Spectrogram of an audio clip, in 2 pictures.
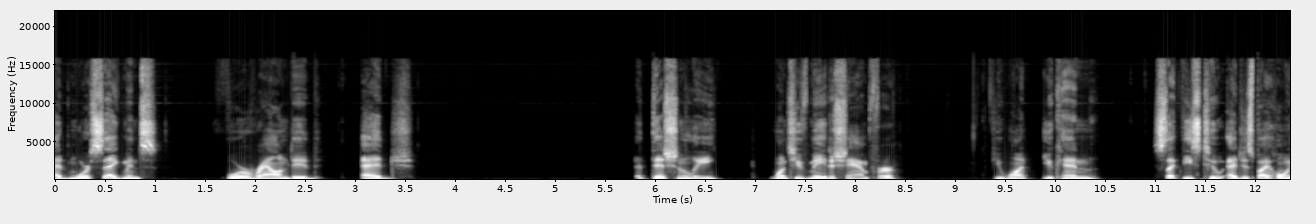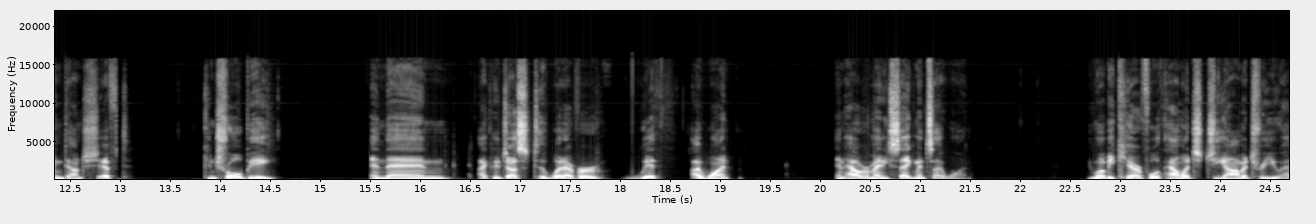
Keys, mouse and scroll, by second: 0.4-1.7 middle drag, 2.1-2.6 scroll down 1, 2.7-6.0 middle drag, 9.1 click, 10.6 shift+click, 11.4 middle click, 13.5 ctrl+b, 22.7 click, 23.3-24.6 middle drag.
